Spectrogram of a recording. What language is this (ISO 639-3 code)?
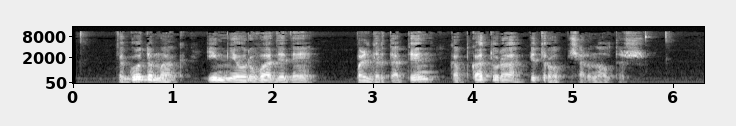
chm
